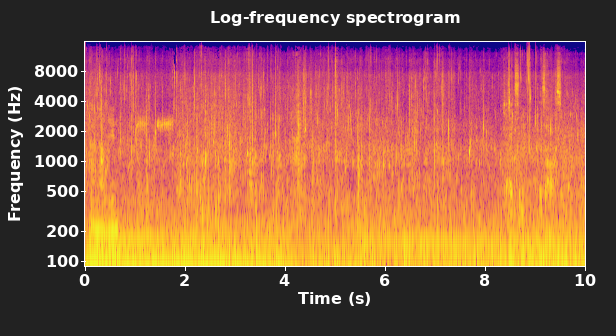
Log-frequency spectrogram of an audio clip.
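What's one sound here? Water laps and splashes gently around a person's legs.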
